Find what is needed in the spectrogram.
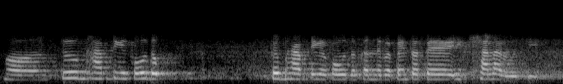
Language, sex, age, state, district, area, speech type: Odia, female, 30-45, Odisha, Sambalpur, rural, conversation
